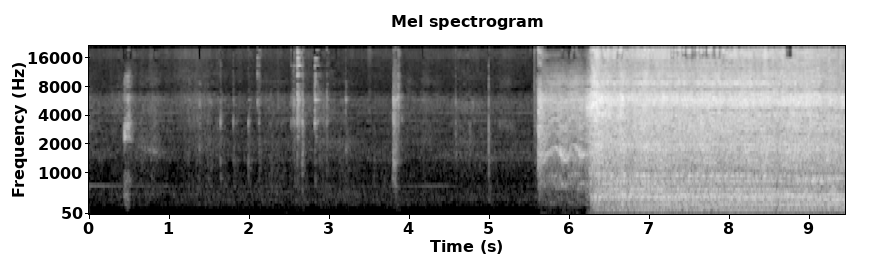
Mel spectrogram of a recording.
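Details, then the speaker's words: Volvo 240GLE with LS2 V8 swap, turbo project, first start after wiring fuel pump relays and pressurizing fuel system, cold day: starter catches and fires straight into loud steady idle, no stumbling; runs okay, tune needs work, fueling unknown. "oh that's pretty good as far as i'm concerned there awesome it runs okay tune obviously needs a bit of work"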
